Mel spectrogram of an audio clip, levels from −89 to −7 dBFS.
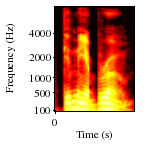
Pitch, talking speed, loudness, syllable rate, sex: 110 Hz, 300 wpm, -16 LUFS, 6.2 syllables/s, male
